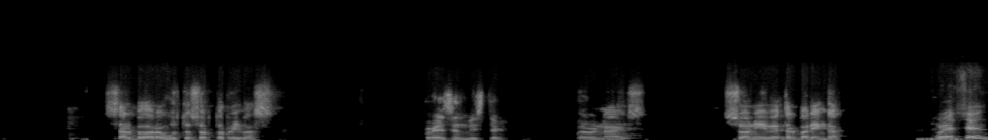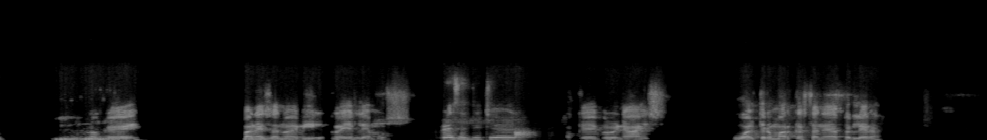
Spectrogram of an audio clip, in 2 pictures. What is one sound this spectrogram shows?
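A young man speaks calmly through an online call, in short phrases.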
